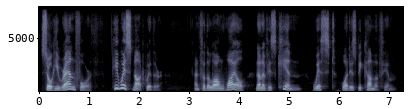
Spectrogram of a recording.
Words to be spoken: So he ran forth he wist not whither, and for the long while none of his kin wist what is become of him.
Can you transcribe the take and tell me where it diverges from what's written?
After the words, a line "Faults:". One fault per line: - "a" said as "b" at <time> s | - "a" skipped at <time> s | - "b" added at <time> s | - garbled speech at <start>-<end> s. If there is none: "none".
So he ran forth he wist not whither, and for the long while none of his kin wist what is become of him.
Faults:
none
